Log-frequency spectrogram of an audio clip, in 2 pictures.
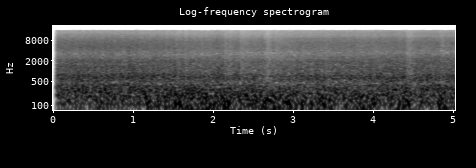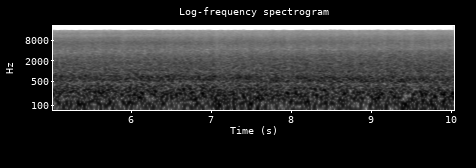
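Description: Öxará river water rushing over boulders in rapids below the Öxarárfoss waterfall: a loud, steady wash of water noise.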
